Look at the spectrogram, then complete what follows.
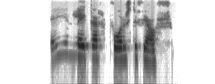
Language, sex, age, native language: Icelandic, female, 30-39, Icelandic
